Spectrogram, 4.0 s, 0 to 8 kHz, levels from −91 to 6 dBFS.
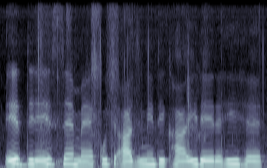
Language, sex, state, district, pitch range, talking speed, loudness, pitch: Hindi, female, Jharkhand, Palamu, 200-220 Hz, 135 wpm, -16 LUFS, 210 Hz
